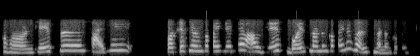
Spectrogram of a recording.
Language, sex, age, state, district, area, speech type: Odia, male, 18-30, Odisha, Koraput, urban, conversation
